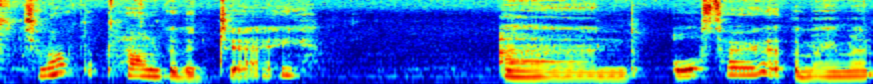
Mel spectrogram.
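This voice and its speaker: The voice has a dark, mellow tone and is somewhat breathy. It moves at a fairly slow pace with lively intonation. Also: woman. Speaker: PhD student vlogger. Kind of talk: vlog. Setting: at home.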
